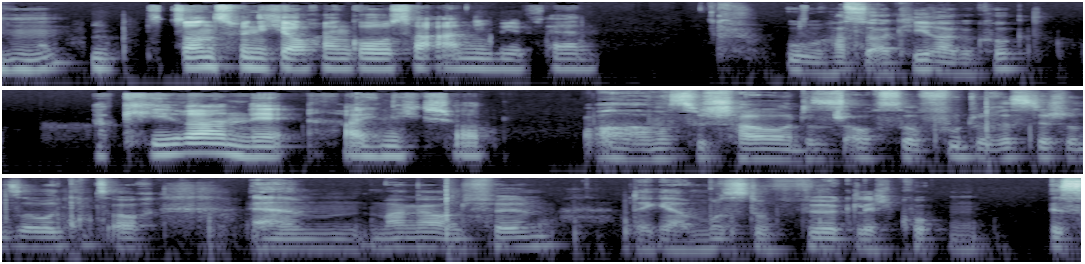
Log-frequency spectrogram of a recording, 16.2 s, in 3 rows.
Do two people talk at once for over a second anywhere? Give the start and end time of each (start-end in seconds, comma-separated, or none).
none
